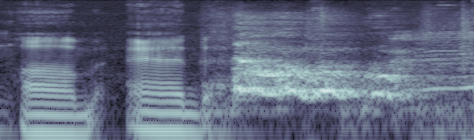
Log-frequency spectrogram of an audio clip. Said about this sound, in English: Barking good. But you know, there's something really like classic and iconic about a dog barking at the mailman. Yeah, especially a corgi.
